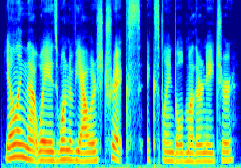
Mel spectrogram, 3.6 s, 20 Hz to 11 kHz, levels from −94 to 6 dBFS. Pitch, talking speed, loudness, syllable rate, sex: 185 Hz, 200 wpm, -18 LUFS, 5.9 syllables/s, female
